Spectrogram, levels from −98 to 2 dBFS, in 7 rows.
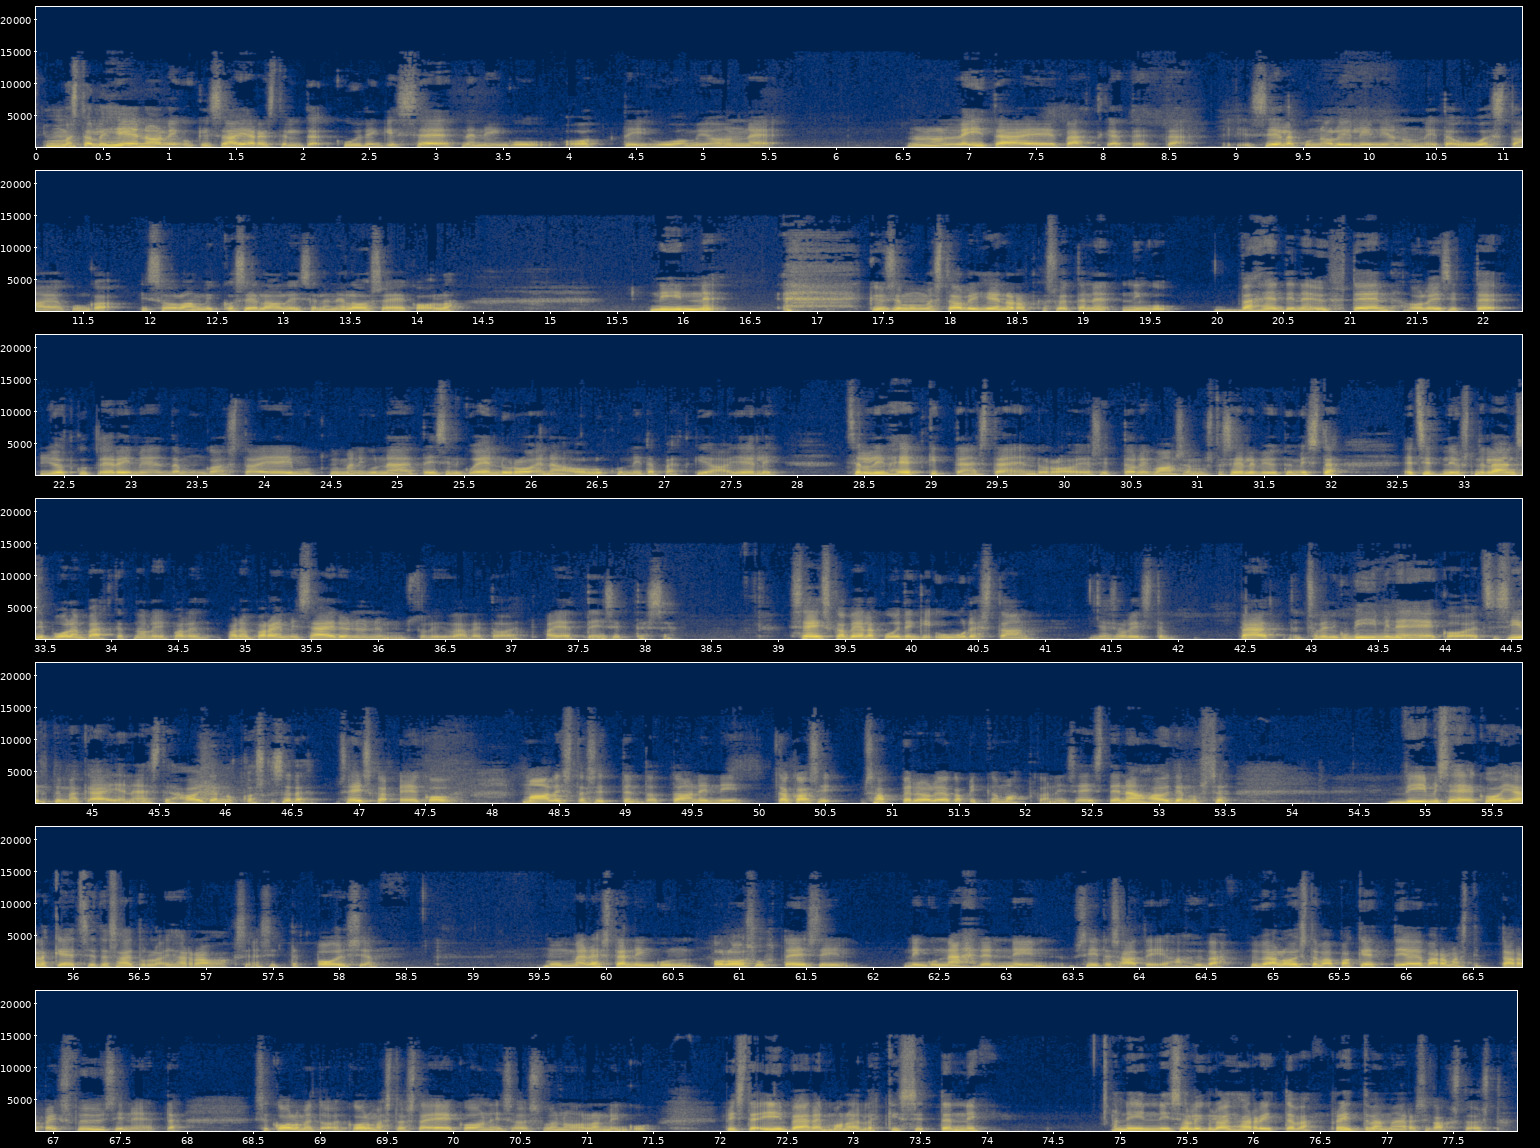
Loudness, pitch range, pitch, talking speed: -19 LUFS, 155-170 Hz, 160 Hz, 160 wpm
